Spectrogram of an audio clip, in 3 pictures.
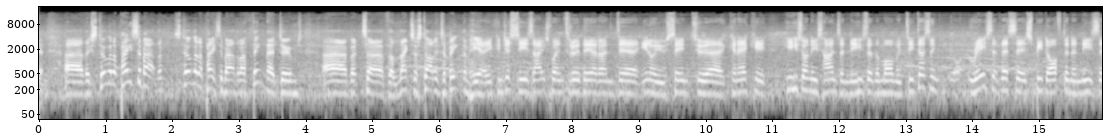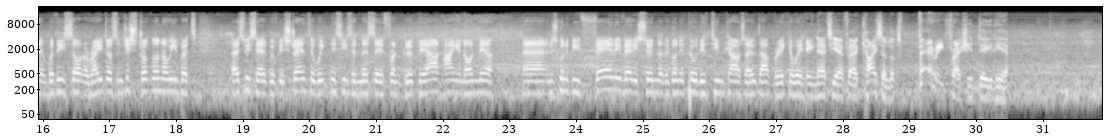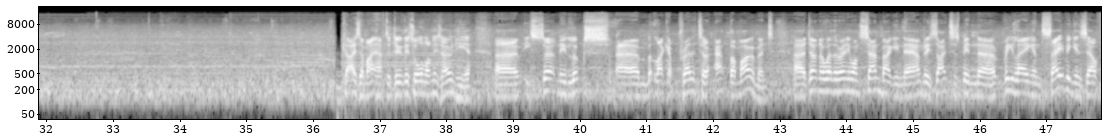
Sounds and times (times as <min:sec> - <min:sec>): Speech: 0:00.0 - 0:30.5, 0:36.4 - 0:47.8.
